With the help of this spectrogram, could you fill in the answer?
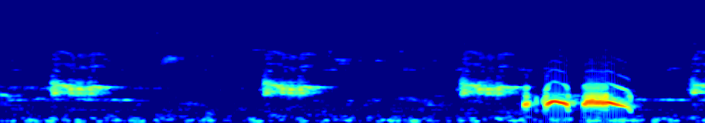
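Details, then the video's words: Spotted dove song used as a lure to make other doves call. After fainter buzzy phrases, two loud, clipped coos arrive near the end, each sliding down in pitch. Low rumbling sounds run underneath throughout. "derkuku super gacor suara angin Topan"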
